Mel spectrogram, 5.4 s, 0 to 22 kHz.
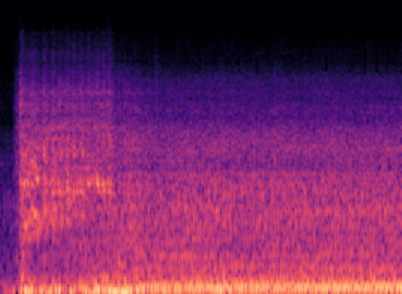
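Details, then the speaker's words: Truck with a newly installed starter replacing one used for 175,000 miles: brief, quick, strong cranking, then the engine catches at once without touching the throttle and settles into a steady, even idle; normal cranking and start. "Like, that is insane. No need for the accelerator anymore to start this thing."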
